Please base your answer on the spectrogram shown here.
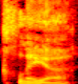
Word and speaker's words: Clea: I was wondering, do you think that was like a Clea, and it's interesting that Clea's name rhymes with Leia, that Clea was overreaching?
